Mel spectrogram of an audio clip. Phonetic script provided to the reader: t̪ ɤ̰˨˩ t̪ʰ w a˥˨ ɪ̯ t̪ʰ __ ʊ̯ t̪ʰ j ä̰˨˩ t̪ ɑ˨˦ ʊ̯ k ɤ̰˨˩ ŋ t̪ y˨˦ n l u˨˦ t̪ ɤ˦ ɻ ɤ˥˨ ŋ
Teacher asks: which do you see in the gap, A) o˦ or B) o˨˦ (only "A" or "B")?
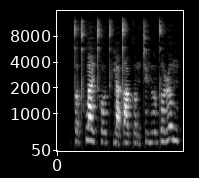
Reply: B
